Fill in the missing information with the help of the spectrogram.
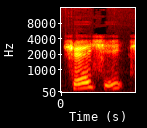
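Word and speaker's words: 쉐시 (学习): 오늘은 중국어 공부 좋다, 중국어 공부 재미있다라는 식으로 해갖고 학습 중문인데 공부하다, 학습하다, 배우다를 중국어로 학습이라고 합니다. 영어 아 우리말 한자 학습을 써가지고 쉐시 쉐시라고 읽고요.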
